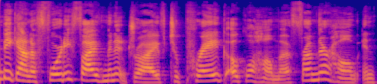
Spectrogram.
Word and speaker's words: Prague: transaction, and then began a 45-minute drive to Prague, Oklahoma from their home in Pottawatomie County. Prague, Oklahoma is a pretty rural area. It was named after Prague by early settlers, but they say it Prague in Oklahoma.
